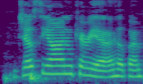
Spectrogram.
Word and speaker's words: Joseon: Joseon.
